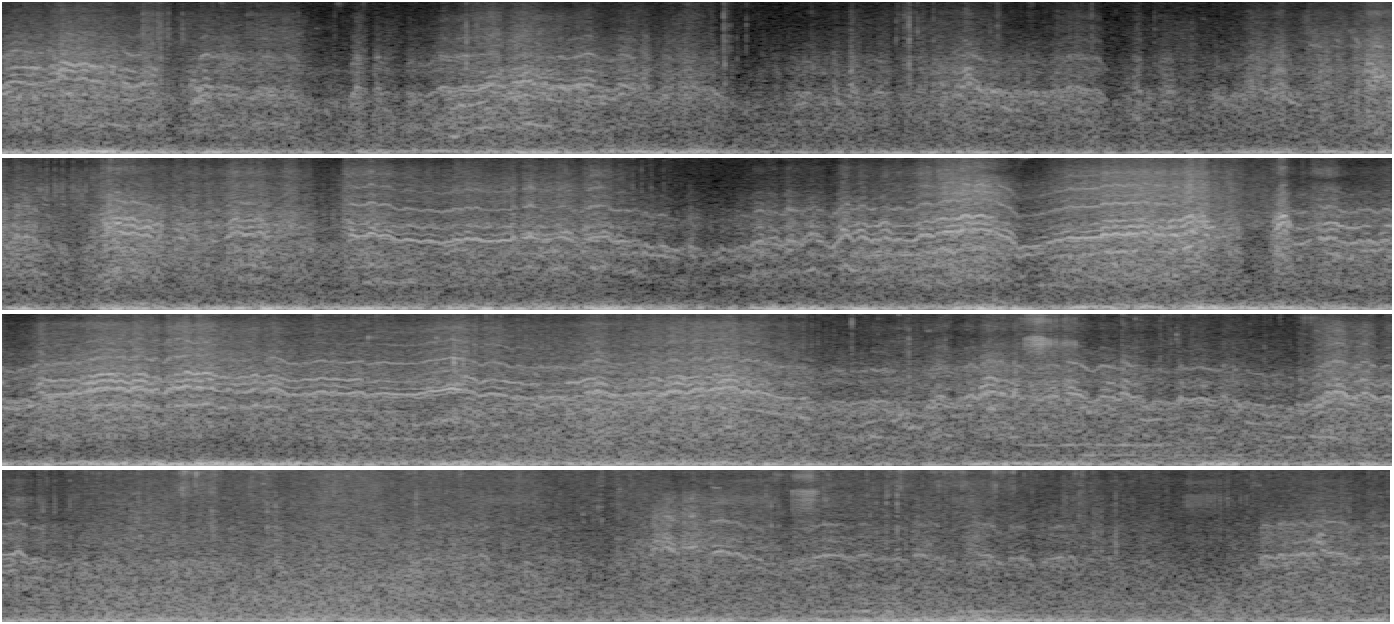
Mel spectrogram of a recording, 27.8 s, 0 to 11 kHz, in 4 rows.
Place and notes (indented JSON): {
  "title": "Vierge du Villaret, Pont-de-Montvert-Sud-Mont-Lozère, France - A L OMBRE DU VENT #1",
  "date": "2021-04-06 16:07:00",
  "description": "Cueillette et ballade en Lozère par temps de vent et de pluie!\nles herbes sèches tintent, les branches grincent, les fils sifflent et les portails chantent.",
  "latitude": "44.34",
  "longitude": "3.69",
  "altitude": "1101",
  "timezone": "Europe/Paris"
}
